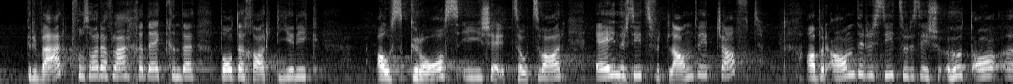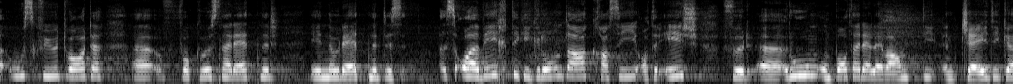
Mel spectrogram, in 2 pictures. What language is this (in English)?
Swiss German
